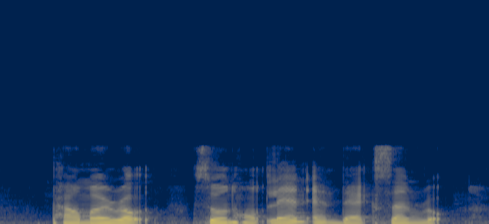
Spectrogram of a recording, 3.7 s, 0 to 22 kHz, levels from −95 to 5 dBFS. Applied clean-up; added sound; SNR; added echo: none; none; none; none.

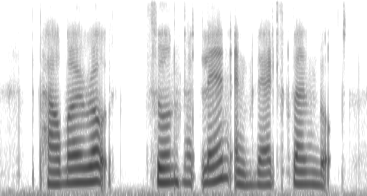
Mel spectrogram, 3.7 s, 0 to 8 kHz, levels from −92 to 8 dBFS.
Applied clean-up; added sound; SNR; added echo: neural diffusion model UNIVERSE++.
